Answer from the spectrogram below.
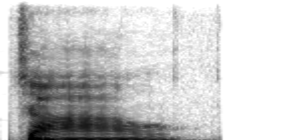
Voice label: "zhao3", Mandarin; search

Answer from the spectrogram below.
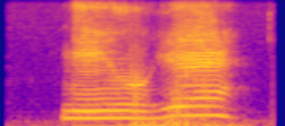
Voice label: "niu3 yue1", Mandarin; New York

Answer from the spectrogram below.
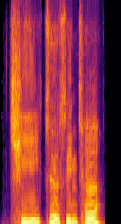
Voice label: qi zi xing che, chinese

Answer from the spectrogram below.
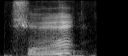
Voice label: "xue2" Mandarin; (to learn)

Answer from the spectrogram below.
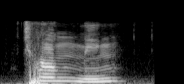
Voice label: "cong1ming2", Chinese

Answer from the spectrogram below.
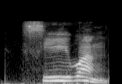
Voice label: xi1 wang4, Mandarin; (to hope); Chinese

